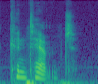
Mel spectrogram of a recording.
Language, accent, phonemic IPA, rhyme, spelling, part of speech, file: English, US, /kənˈtɛmpt/, -ɛmpt, contempt, noun, En-us-contempt.ogg
- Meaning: 1. The state or act of contemning; the feeling or attitude of regarding someone or something as inferior, base, or worthless; scorn, disdain 2. The state of being despised or dishonored; disgrace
